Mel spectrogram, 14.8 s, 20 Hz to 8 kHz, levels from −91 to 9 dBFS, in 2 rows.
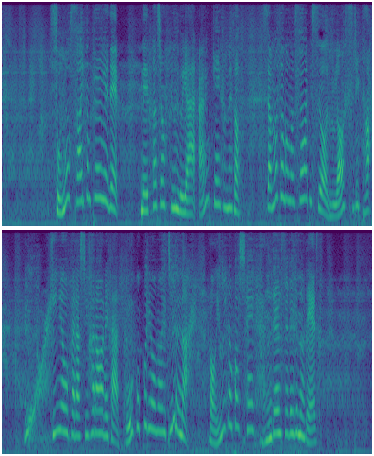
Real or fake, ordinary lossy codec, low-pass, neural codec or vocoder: fake; none; none; codec, 16 kHz, 1 kbps, FunCodec, trained on LibriTTS, 50 frames a second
